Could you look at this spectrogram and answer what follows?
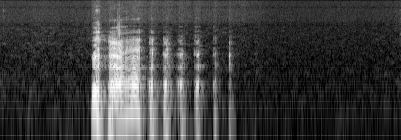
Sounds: Laughter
